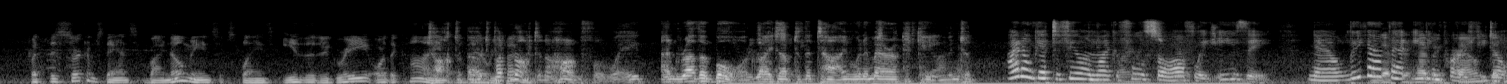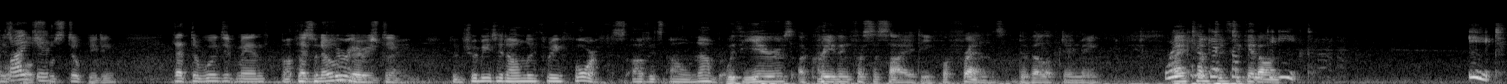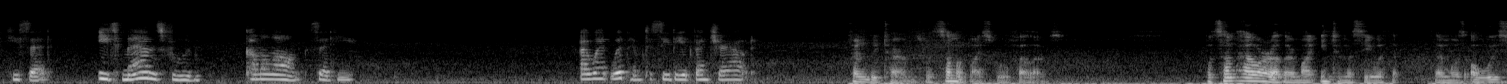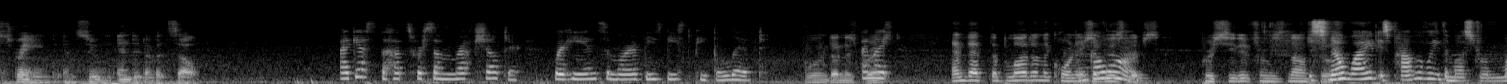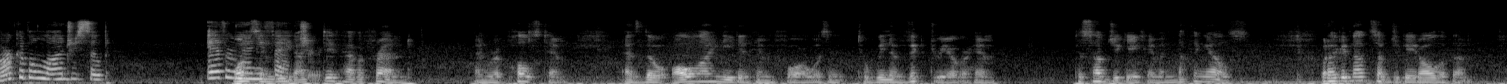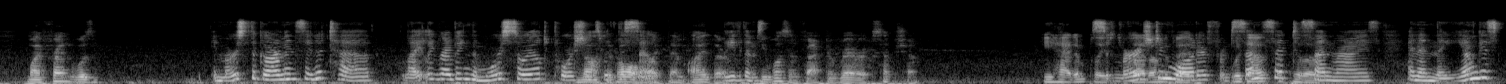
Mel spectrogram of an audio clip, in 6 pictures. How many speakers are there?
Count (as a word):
eight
